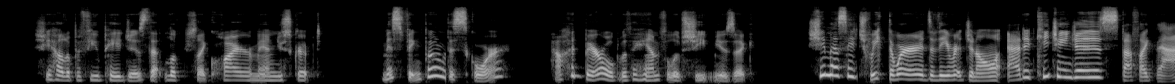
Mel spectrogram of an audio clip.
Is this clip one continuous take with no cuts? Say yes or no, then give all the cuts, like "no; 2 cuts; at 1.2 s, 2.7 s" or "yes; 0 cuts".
no; 4 cuts; at 2.1 s, 4.5 s, 6.2 s, 8.6 s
